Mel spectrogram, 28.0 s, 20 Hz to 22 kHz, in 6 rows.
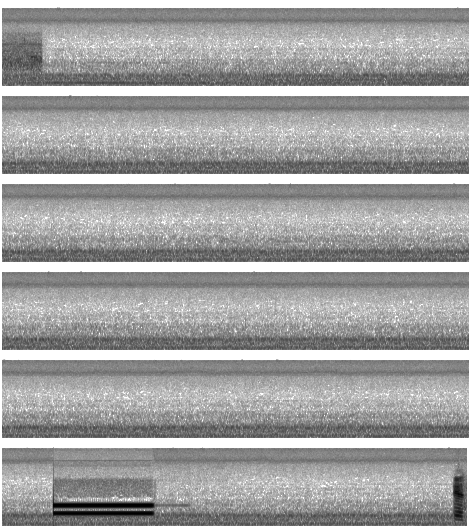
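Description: Steady drone of the TBM 910's Pratt & Whitney PT6A turboprop engine and propeller, heard inside the cockpit in flight. Near the end a loud electronic tone of two notes sounding together lasts about a second.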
